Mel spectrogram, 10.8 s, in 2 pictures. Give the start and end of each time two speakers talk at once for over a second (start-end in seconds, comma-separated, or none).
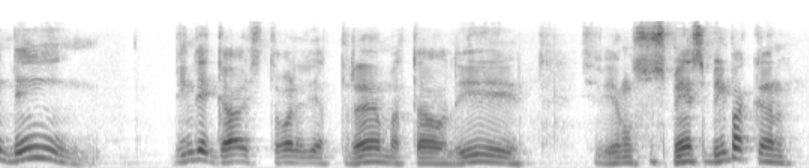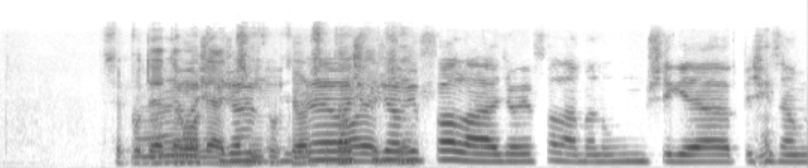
6.3-8.2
